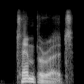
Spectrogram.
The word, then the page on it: temperate: British English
